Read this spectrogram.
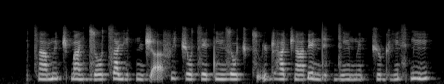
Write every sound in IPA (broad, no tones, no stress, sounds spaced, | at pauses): t͡s ã b ẽ t͡ʃ ɓ ã j d͡z o t͡s a j i t n d͡ʒ a̰ f i t͡ʃ o t͡s e t ĩ z o t͡ʃ t͡s ṵ j ɖʱ a t͡ʃ ã ɗ e n d e t d͡z ĩ b ẽ t t͡ʃ u ɖʱ ĩ s ɓ ĩ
